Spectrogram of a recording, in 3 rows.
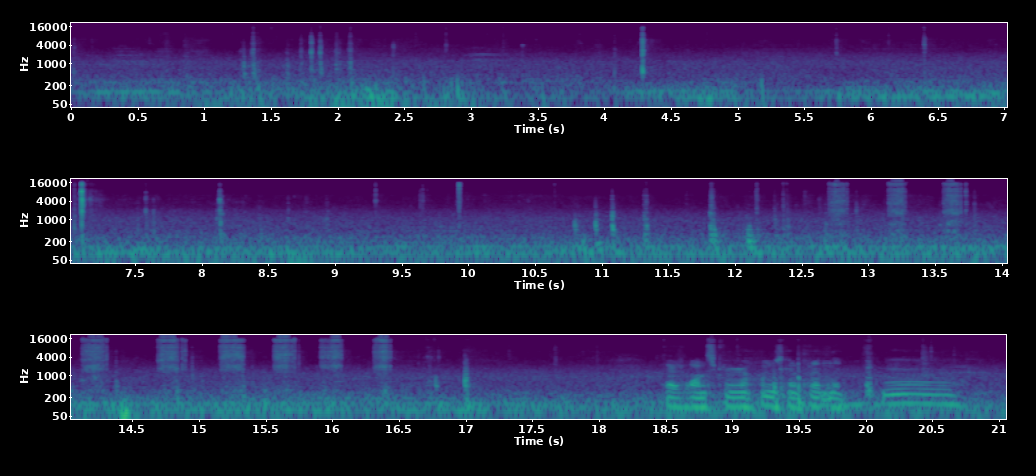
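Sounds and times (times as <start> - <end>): screwdriver ratcheting clicks: 12.6 - 16.5.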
